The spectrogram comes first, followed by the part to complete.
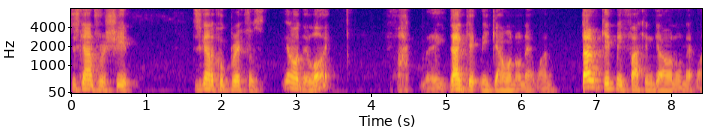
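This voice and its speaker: With an Australian accent and vocal fry, a man speaks at a moderate pace in a fairly high voice, his pitch swinging very widely and his loudness shifting a lot between long, frequent pauses. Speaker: farmer and livestream host. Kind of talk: casual livestream chat.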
